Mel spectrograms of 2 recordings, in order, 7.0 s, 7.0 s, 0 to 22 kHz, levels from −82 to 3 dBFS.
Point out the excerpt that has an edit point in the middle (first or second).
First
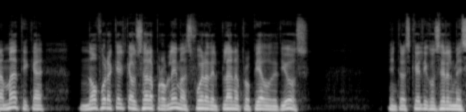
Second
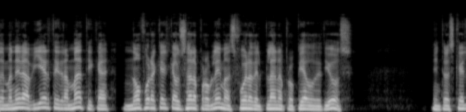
second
